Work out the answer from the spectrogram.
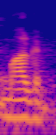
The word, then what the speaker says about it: Maargan: Isa people, Mallayalam, Canada, everyone will be finding it easy to pronounce this word as Morgan.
